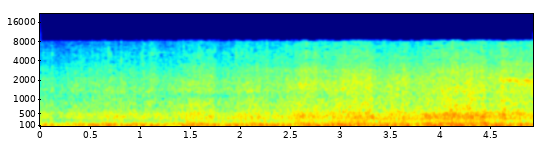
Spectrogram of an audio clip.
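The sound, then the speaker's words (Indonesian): Rumble inside a moving train carriage, a steady, heavy low drone of wheels and running gear that grows slightly louder over the seconds, with no voices. “Sedikit berlari, aku langsung masuk ke gerbong kereta.”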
